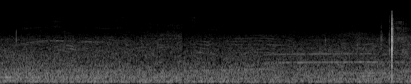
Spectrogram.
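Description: Steady ballpark crowd ambience, then a single sharp crack of a wooden baseball bat hitting a pitched ball near the end.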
